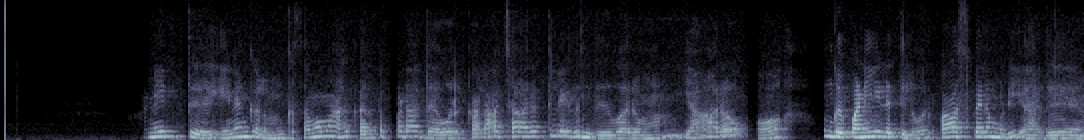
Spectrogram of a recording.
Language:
Tamil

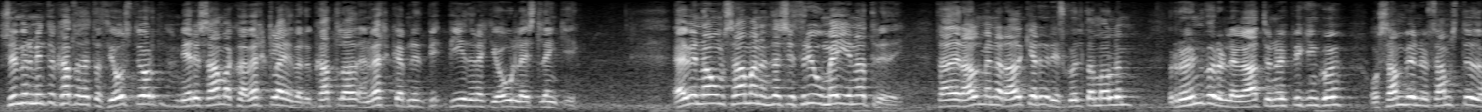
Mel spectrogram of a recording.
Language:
Icelandic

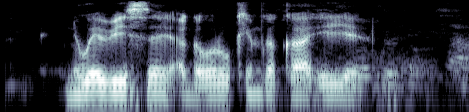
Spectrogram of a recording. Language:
Kinyarwanda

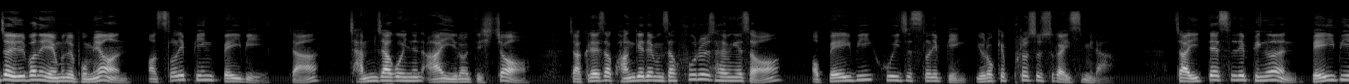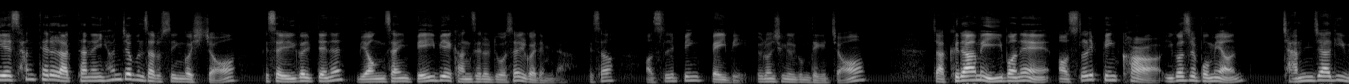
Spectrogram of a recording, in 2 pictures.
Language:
Korean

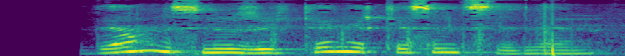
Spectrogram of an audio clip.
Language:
Kabyle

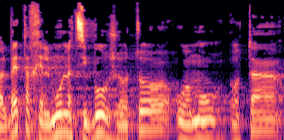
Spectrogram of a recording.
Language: Hebrew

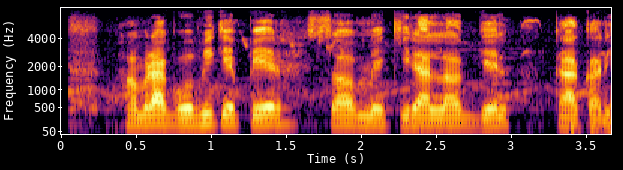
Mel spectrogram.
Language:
Magahi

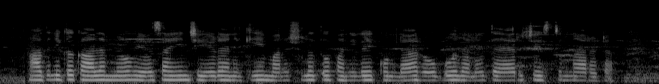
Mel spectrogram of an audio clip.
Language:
Telugu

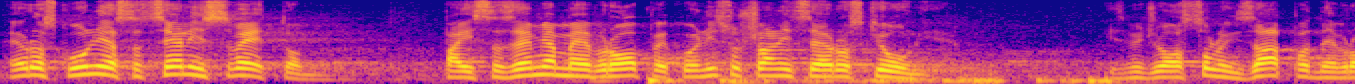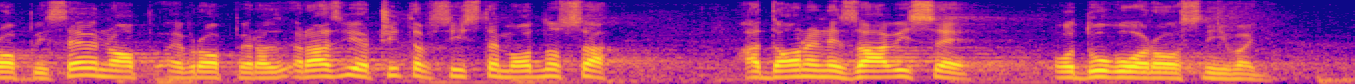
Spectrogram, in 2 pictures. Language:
Serbian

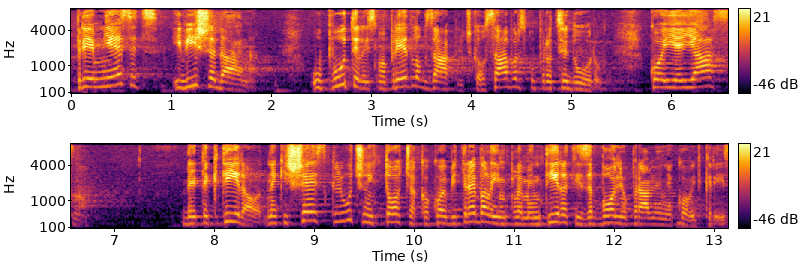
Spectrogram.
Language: Croatian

